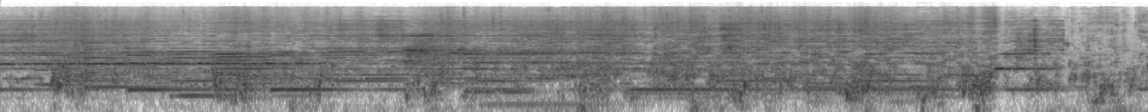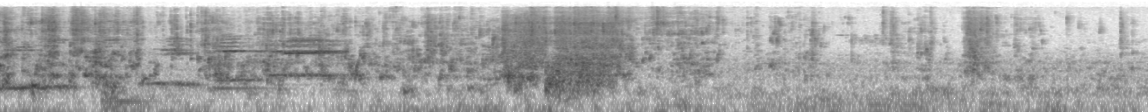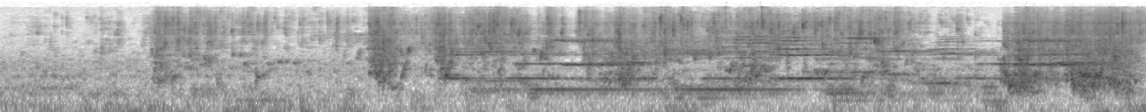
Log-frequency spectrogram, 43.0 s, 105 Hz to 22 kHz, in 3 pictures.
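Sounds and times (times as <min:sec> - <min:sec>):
steady tones: 0:00.0 - 0:13.6
water running in surges: 0:00.0 - 0:28.9, 0:29.5 - 0:43.0.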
